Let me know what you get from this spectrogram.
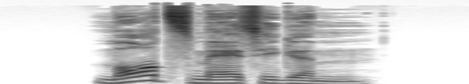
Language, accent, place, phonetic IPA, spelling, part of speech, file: German, Germany, Berlin, [ˈmɔʁt͡smɛːsɪɡəm], mordsmäßigem, adjective, De-mordsmäßigem.ogg
- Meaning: strong dative masculine/neuter singular of mordsmäßig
